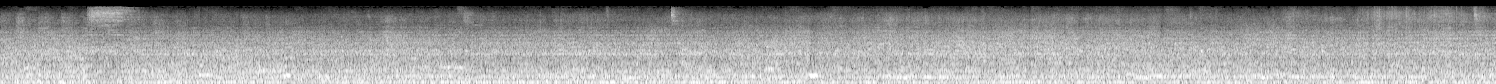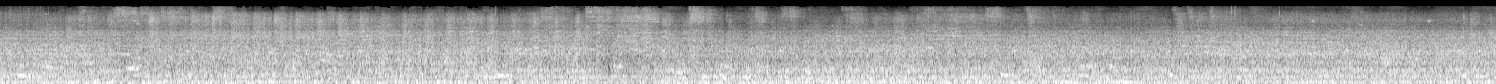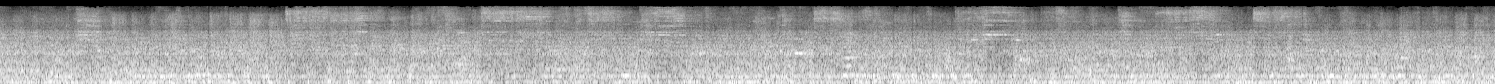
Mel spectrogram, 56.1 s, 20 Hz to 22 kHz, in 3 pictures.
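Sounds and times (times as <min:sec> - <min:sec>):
freight train wheels on rails: 0:00.0 - 0:56.0
wheels squealing: 0:46.8 - 0:48.6, 0:49.2 - 0:56.0.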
